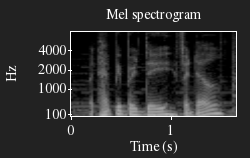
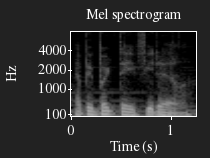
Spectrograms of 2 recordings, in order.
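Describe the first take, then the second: First: It is said in an American accent. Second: It is said in the speaker's usual accent.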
